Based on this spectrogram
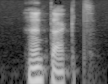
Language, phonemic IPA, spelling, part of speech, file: French, /ɛ̃.takt/, intact, adjective, Fr-intact.ogg
- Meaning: 1. intact 2. unspoiled, unbroken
